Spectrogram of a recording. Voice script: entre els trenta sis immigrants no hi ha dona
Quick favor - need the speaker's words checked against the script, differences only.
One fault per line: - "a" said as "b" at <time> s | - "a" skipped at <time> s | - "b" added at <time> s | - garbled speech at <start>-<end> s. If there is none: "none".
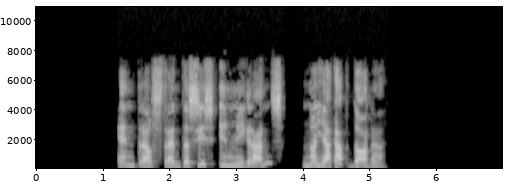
- "cap" added at 4.5 s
